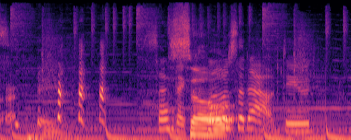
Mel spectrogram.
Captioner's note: woman laughs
